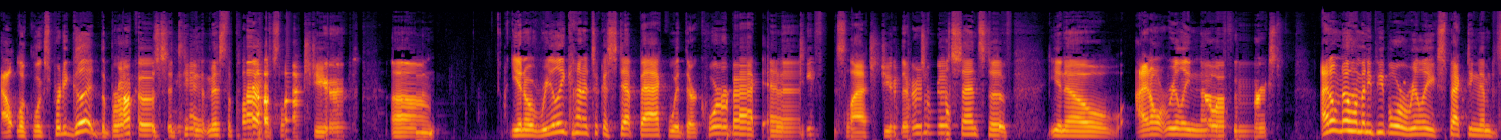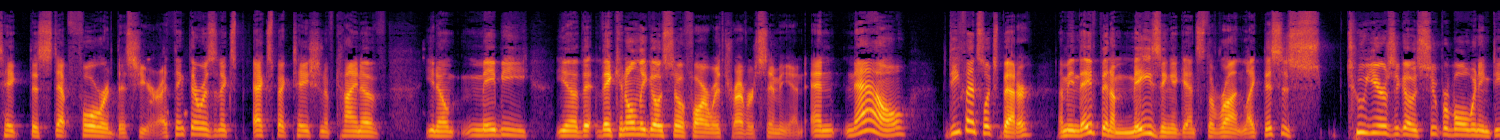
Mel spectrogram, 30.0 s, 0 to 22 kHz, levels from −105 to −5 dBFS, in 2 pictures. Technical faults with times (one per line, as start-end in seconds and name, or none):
1.15-4.37 repeated packet loss (robotic sound)
7.17-10.01 repeated packet loss (robotic sound)
11.97-12.90 repeated packet loss (robotic sound)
